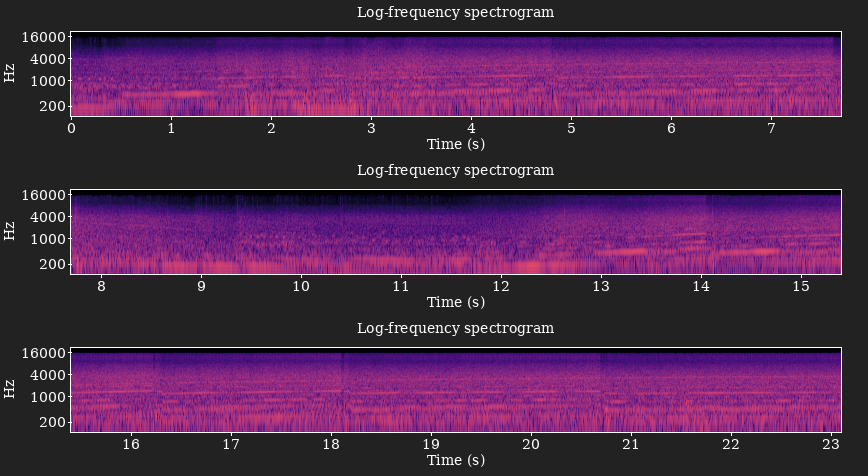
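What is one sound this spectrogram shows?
A racing car engine roars loudly, climbing in pitch through the gears.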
